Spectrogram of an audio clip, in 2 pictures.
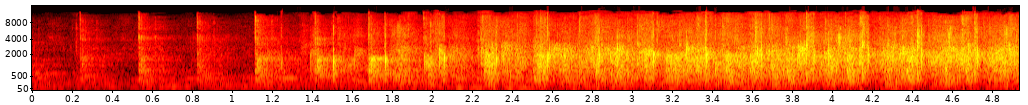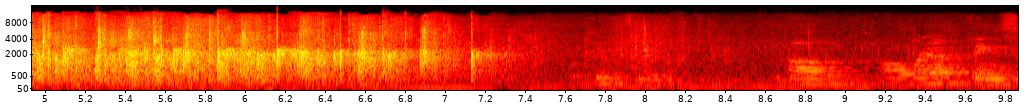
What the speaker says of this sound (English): I certainly would give them a round of applause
